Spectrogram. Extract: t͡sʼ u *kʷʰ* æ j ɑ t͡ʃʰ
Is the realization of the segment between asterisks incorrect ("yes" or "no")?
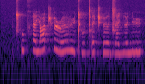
yes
